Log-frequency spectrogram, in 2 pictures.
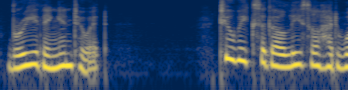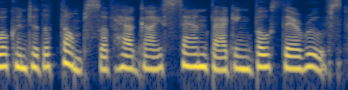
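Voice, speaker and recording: A woman reading a historical novel aloud in a measured, even storytelling manner. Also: lowish voice, no room sound, studio quality. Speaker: audiobook narrator. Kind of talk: scripted narration. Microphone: close studio mic.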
